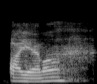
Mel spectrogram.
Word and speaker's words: IAmA: actually you know inform the world around them iama um is a uh the proto community for amas um it literally it is pronounced i am uh to dispel the various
